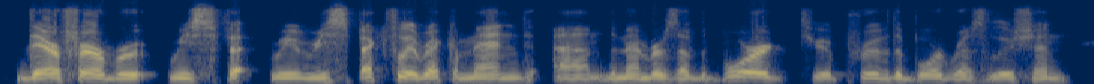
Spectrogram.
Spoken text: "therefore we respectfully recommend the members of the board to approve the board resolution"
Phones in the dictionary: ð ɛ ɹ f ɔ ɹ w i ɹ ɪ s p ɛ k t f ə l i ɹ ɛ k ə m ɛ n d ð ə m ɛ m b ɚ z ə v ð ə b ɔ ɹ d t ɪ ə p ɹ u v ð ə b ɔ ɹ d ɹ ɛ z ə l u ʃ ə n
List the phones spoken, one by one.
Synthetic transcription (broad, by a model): ð ɛ ɹ f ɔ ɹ w i ɹ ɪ s p ɛ k t f l i ɹ ɛ k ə m ɛ n ð ə m ɛ m b ɚ z ə v ð ə b ɔ ɹ d t ɪ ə p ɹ u v ð ə b ɔ ɹ d ɹ ɛ z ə l u ʃ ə n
